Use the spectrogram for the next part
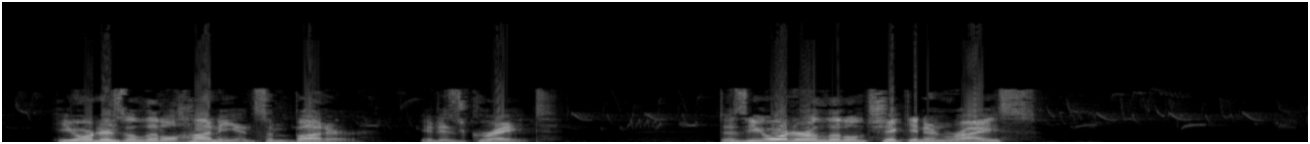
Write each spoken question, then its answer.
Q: Does he order a little chicken and rice?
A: No, he doesn't.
